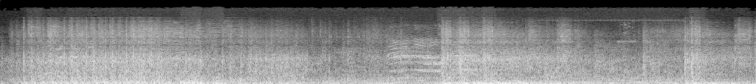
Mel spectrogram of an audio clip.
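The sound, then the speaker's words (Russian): Gunfire and artillery roar through a military video game battle, a dense, continuous barrage of cracking shots and heavy booms that stays loud throughout without a break. “Порой трудно понять, это видеоигра или съемки настоящего боя. В некоторых игрок стреляет без разбора по любой движущейся мишени.”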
